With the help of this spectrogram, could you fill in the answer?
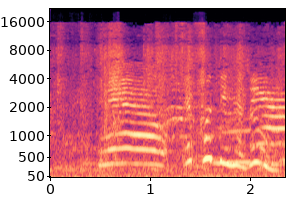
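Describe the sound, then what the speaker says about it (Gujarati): A jungle cat at a zoo gives a couple of drawn-out, wavering meows at close range, with people talking nearby. "હા જંગલી બિલાડી બતાવું"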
